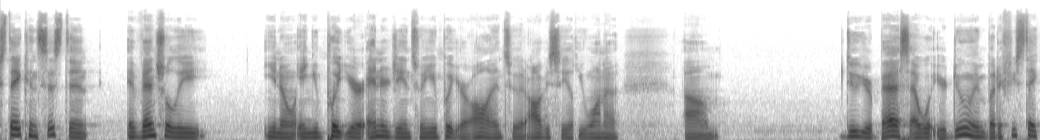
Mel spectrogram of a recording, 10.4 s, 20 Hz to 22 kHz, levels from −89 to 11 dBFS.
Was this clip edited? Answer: yes; 2 cuts; at 3.0 s, 5.7 s

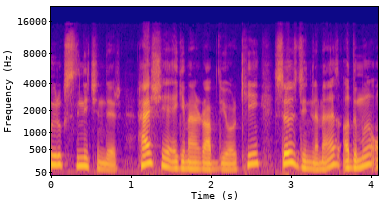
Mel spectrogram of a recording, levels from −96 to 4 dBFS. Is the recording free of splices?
yes; 0 cuts

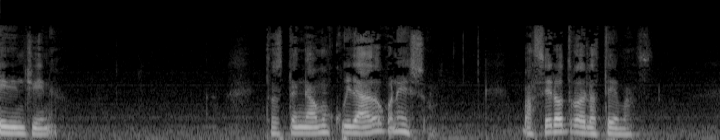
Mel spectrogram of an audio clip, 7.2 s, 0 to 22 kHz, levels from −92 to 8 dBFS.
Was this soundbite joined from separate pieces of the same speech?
no; 0 cuts

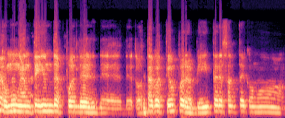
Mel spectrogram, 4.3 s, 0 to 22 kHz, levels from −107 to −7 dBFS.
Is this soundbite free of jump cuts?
yes; 0 cuts

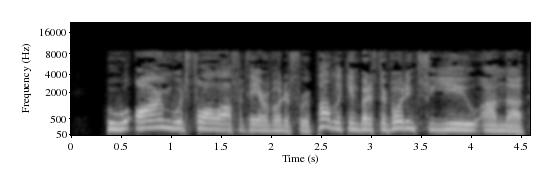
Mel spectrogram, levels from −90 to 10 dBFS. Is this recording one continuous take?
yes; 0 cuts

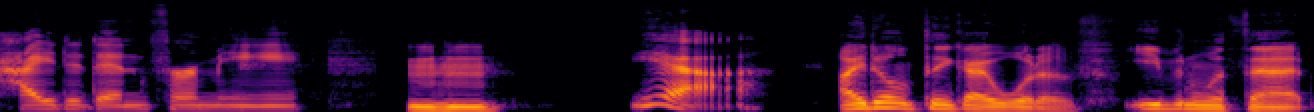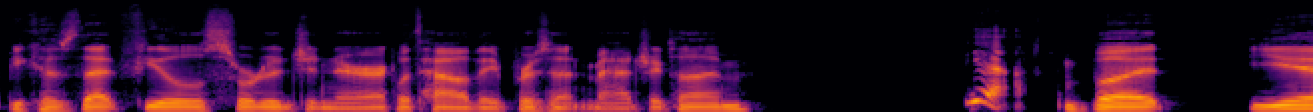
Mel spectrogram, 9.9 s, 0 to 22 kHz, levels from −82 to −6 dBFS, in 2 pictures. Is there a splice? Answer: yes; 3 cuts; at 4.2 s, 6.4 s, 7.4 s

